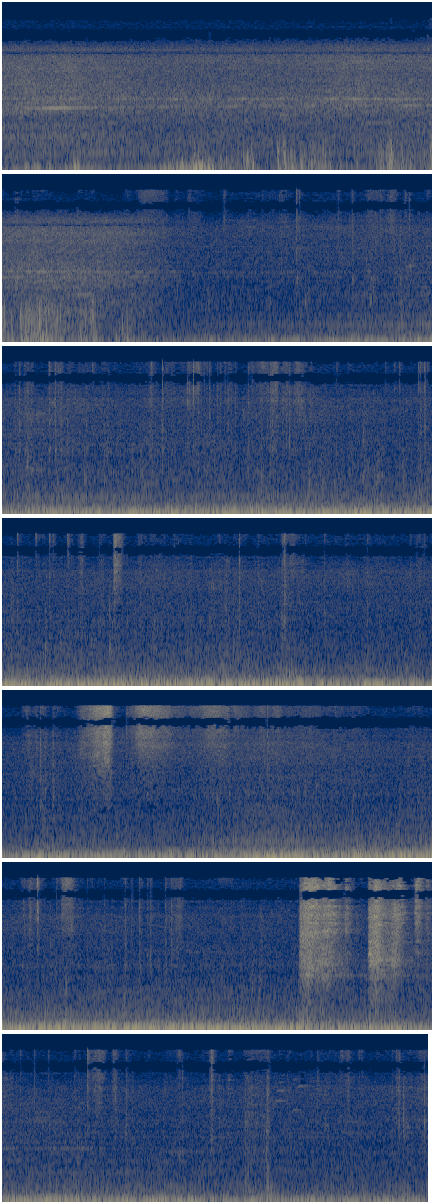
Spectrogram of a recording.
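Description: Low, steady rumble of a car driving slowly, heard from inside the cabin, growing louder about eight seconds in. A few brief sharp clicks or rattles come about two-thirds of the way through.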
